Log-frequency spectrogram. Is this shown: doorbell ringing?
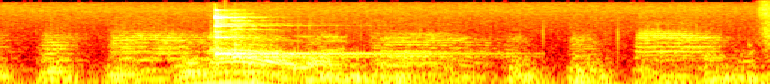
yes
